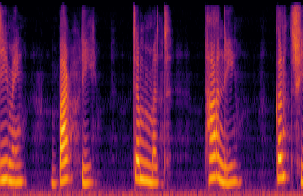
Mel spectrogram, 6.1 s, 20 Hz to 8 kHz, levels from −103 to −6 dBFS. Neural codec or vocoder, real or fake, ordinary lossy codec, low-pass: autoencoder, 22.05 kHz, a latent of 192 numbers a frame, VITS, trained on many speakers; fake; MP3, 64 kbps; 7.2 kHz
